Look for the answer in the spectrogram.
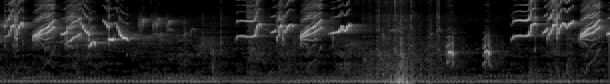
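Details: Oriental magpie-robin with a loud, provoking filler-phrase song: dense bursts of twisting high whistles and chirps, a pause with a single dull thud, then renewed rapid whistled phrases.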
